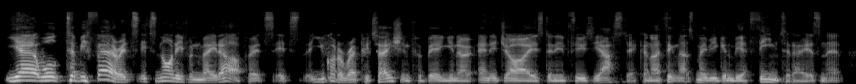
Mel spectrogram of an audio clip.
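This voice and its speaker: A man's voice: deep voice, fast, few pauses, fairly bright tone. A man with an English accent, hosting a podcast interview in a chatty, enthusiastic way with plenty of fillers. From Britain. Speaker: podcast host. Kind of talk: casual interview chat.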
